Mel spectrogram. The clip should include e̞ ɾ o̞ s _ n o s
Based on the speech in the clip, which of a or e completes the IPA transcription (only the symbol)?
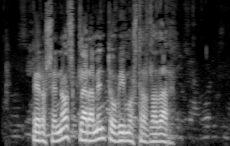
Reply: e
